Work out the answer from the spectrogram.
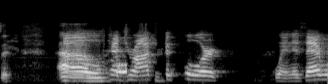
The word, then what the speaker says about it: hydroxychloroquine: me, well, what about the is it the hydrochloroquine? Help me if I mispronounce it. Hydroxychloroquine.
